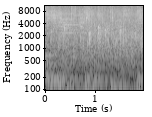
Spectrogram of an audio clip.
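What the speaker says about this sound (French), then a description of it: "nous vous demandons d'applaudir une dernière fois" A crowd at a stallion parade in Villepinte claps steadily, a dense, continuous wash of applause.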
